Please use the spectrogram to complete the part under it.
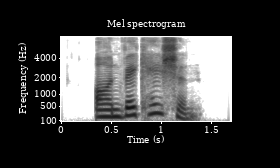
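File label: "on vacation", English, female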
